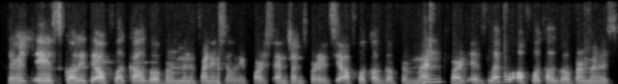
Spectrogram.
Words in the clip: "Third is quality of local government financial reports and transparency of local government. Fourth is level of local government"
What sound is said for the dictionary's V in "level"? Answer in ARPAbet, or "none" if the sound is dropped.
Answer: V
